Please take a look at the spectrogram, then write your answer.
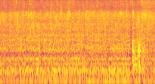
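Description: Chili sauce and soy sauce being stirred in a hot frying pan, a constant loud sizzle with a spoon scraping and a sharper clink near the end, no voices.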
